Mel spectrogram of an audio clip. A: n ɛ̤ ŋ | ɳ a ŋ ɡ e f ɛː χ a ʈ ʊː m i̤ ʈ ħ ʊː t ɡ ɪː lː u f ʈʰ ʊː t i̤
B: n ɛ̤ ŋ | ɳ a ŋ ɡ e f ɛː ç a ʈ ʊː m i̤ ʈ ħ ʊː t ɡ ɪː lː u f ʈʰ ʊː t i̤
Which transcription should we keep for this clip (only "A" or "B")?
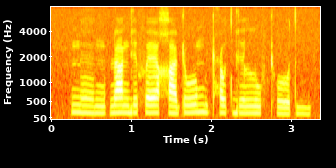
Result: A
